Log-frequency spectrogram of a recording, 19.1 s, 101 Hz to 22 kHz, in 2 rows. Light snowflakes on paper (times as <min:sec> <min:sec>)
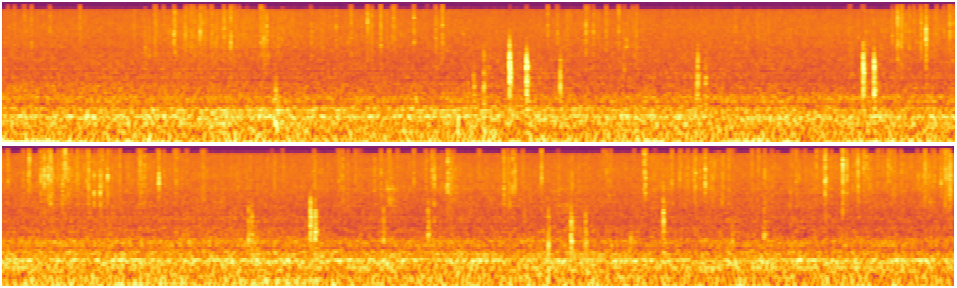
0:08.6 0:19.0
